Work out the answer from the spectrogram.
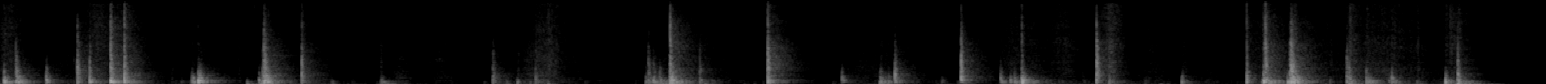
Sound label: foley bottle plastic milk empty squeeze movement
